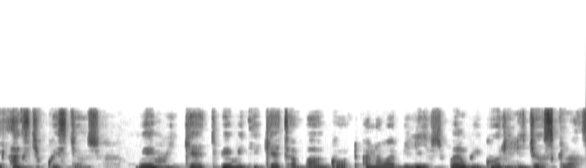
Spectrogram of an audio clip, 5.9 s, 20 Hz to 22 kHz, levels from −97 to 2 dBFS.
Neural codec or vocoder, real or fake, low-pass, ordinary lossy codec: none; real; none; none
